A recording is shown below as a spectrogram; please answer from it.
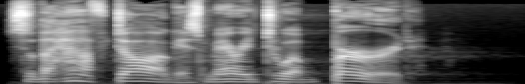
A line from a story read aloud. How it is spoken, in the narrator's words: the lead stallion said scornfully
